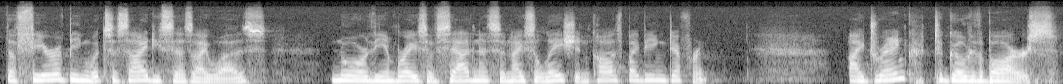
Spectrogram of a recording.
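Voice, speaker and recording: Her voice medium in pitch and dark in tone, a woman near sixty offers a sermon testimony about her own recovery, open, reflective, and wry. The church sanctuary gives it a long, hall-like reverb.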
